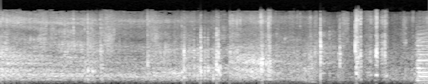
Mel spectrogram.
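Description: Skateboard wheels rolling on concrete, a steady rough rumble, with several sharp clacks of the board close together near the end.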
